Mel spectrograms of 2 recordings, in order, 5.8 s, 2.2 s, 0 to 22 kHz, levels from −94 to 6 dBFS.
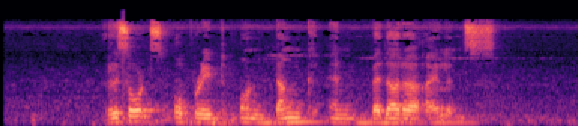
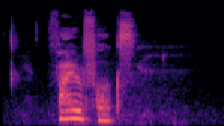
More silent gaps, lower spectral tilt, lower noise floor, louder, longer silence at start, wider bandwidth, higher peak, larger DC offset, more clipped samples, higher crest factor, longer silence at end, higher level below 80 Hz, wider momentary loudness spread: neither; about the same, -4 dB/octave vs -4 dB/octave; second, -49 dBFS vs -68 dBFS; first, -16 LUFS vs -28 LUFS; second, 0.3 s vs 0.5 s; second, 12.5 kHz vs 16 kHz; first, 0 dBFS vs -12 dBFS; neither; neither; about the same, 18 dB vs 18 dB; about the same, 0.85 s vs 0.9 s; first, -54 dBFS vs -78 dBFS; second, 14 LU vs 17 LU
